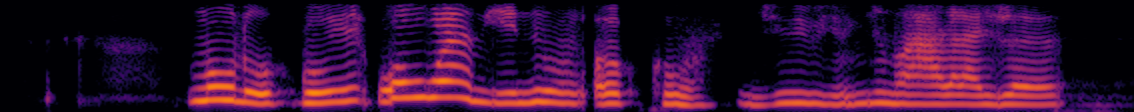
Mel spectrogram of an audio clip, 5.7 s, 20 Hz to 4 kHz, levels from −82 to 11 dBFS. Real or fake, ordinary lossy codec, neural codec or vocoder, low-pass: fake; none; codec, 16 kHz in and 24 kHz out, 0.4 kbps, LongCat-Audio-Codec, four codebook decoder; 3.6 kHz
